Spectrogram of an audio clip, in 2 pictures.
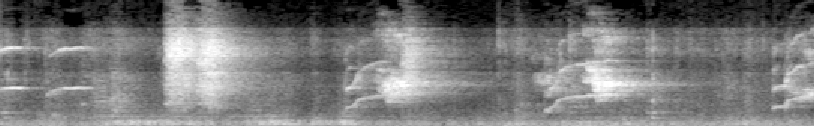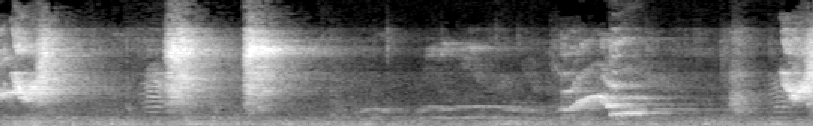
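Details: Canary in strong song, giving high, bright bursts about once a second, each a short rasping note with rising sweeps, separated by quiet gaps.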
